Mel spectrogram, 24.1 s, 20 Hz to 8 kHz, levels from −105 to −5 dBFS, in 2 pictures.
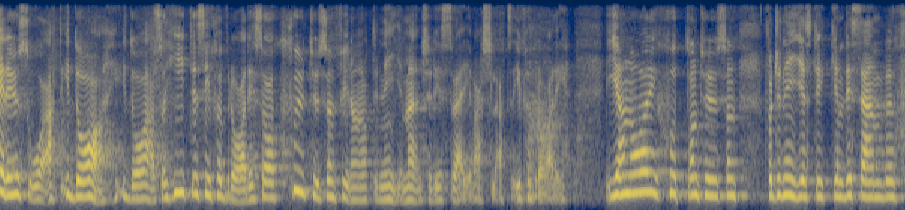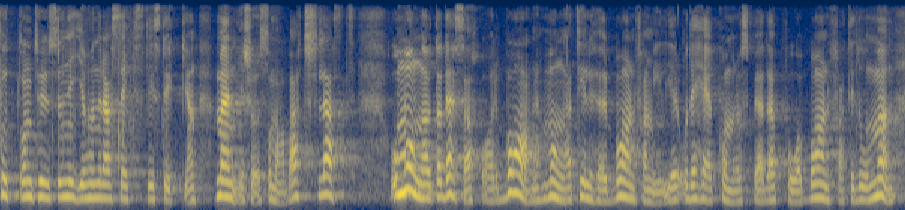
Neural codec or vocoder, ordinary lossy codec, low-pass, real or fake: none; none; 7.2 kHz; real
